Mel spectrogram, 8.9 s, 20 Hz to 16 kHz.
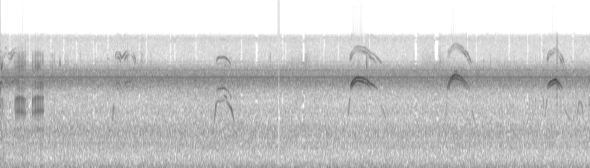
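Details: Northern royal albatross recorded 31 May 2023 during a return and feeding, giving four short, arched whistled notes about every one and a half seconds, over steady wind rumble.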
